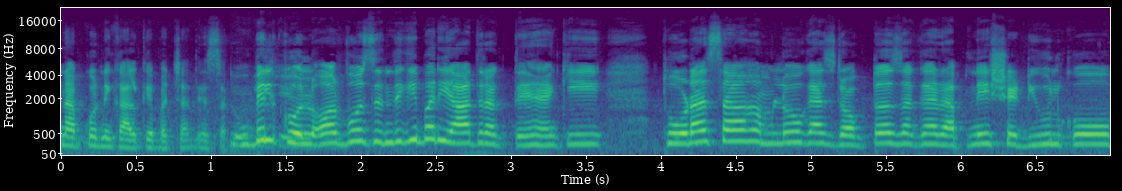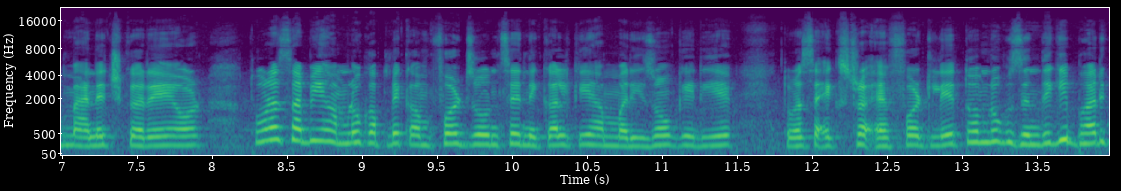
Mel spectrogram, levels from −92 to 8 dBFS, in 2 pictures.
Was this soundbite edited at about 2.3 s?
no; 1 cut; at 1.0 s

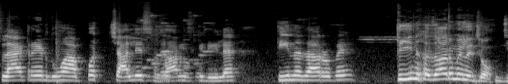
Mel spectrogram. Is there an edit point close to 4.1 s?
no; 1 cut; at 1.9 s

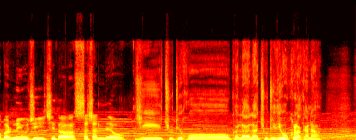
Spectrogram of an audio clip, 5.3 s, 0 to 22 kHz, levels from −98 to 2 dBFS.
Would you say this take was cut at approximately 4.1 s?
no; 1 cut; at 2.0 s

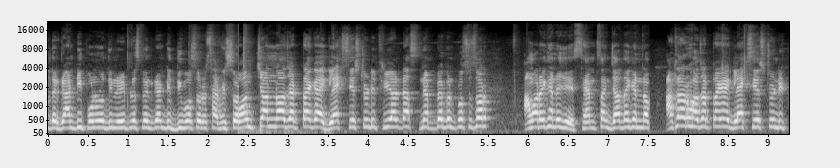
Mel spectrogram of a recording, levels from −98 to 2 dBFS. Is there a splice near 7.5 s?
yes; 2 cuts; at 2.4 s, 7.5 s

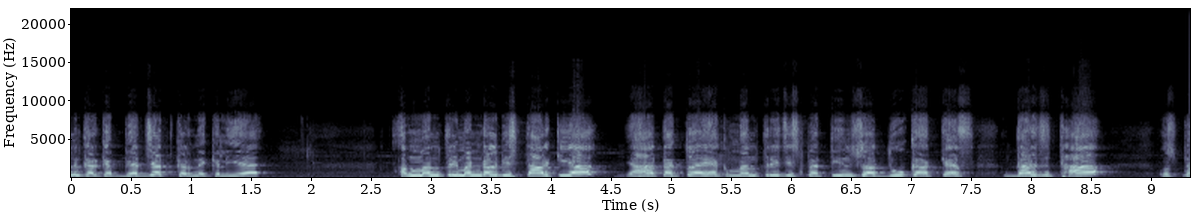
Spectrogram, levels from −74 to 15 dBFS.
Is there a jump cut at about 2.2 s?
no; 1 cut; at 4.5 s

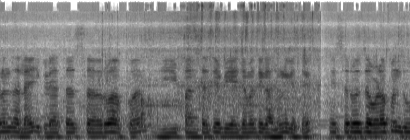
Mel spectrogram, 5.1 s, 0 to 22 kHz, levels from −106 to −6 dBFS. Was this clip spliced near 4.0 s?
yes; 1 cut; at 4.0 s

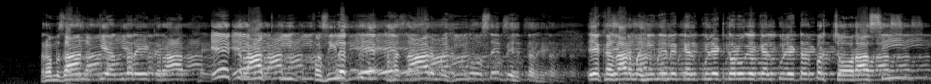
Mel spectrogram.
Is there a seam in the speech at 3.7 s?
yes; 2 cuts; at 2.0 s, 3.7 s

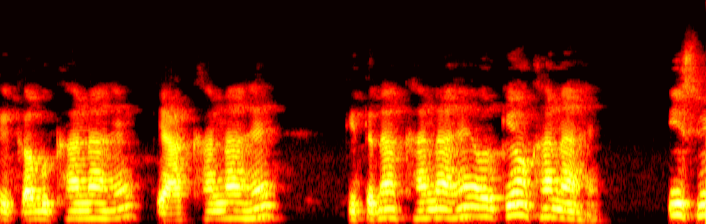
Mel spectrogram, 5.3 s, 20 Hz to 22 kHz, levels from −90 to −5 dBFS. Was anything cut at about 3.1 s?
no; 0 cuts

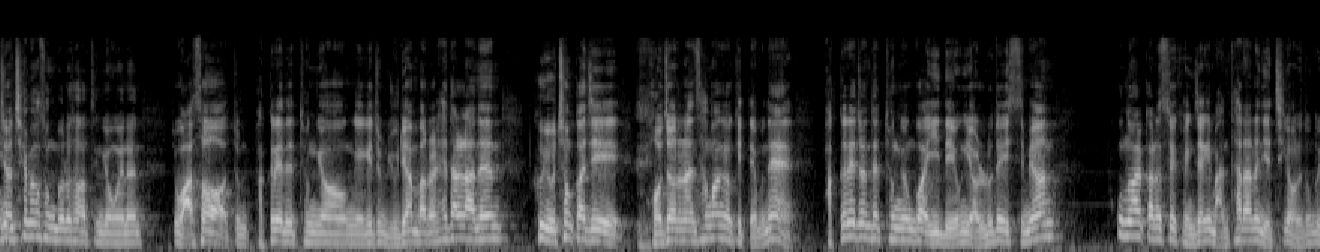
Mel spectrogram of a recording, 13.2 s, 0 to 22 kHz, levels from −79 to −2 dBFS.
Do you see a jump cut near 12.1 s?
no; 1 cut; at 4.0 s

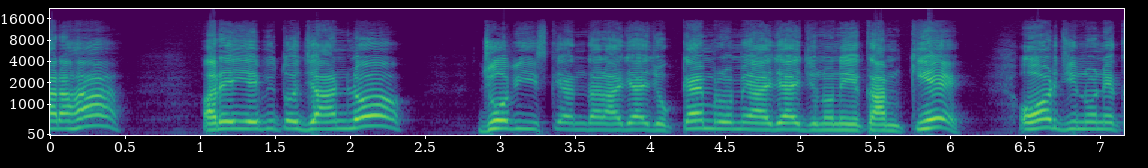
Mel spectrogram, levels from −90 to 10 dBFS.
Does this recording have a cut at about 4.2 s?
no; 1 cut; at 2.6 s

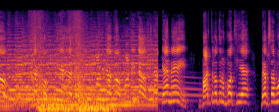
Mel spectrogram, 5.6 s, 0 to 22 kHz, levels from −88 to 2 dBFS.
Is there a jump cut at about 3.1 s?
yes; 1 cut; at 3.1 s

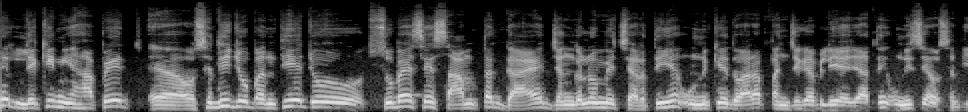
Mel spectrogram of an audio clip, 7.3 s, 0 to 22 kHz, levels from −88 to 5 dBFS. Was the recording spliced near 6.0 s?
no; 0 cuts

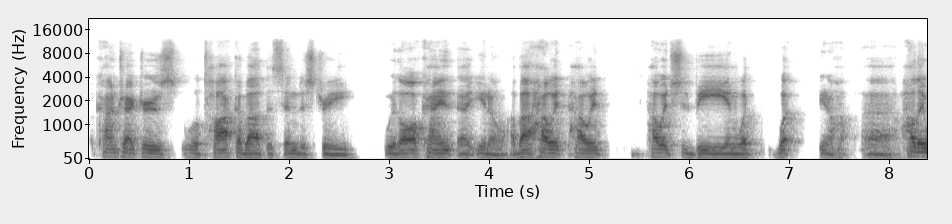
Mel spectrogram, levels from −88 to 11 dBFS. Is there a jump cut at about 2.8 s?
yes; 1 cut; at 2.8 s

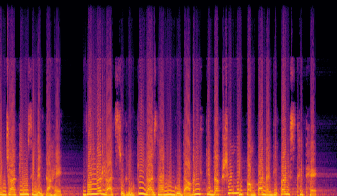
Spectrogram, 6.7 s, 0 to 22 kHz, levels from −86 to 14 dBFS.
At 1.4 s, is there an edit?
yes; 1 cut; at 1.4 s

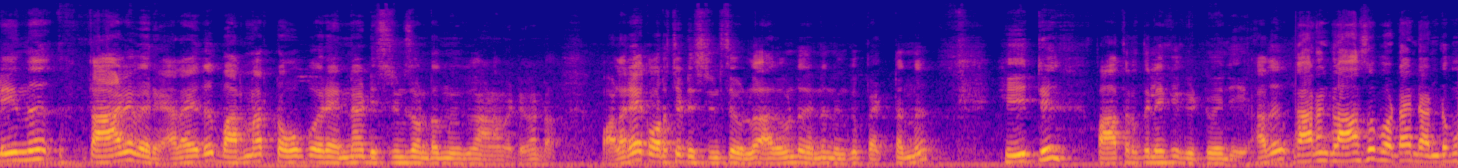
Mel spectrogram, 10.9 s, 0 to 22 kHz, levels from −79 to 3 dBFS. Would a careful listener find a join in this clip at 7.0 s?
no; 1 cut; at 9.7 s

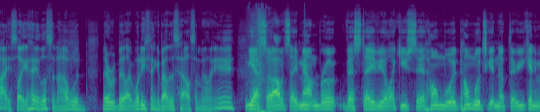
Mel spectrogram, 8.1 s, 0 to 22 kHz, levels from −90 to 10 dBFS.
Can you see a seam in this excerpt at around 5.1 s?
no; 1 cut; at 3.7 s

